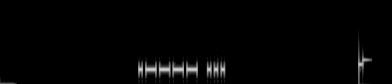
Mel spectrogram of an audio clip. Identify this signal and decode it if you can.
Morse code, heard as a keyed tone, about 36 wpm, 700 Hz. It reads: 1S
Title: Single-Letter Single-Number 35wpm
